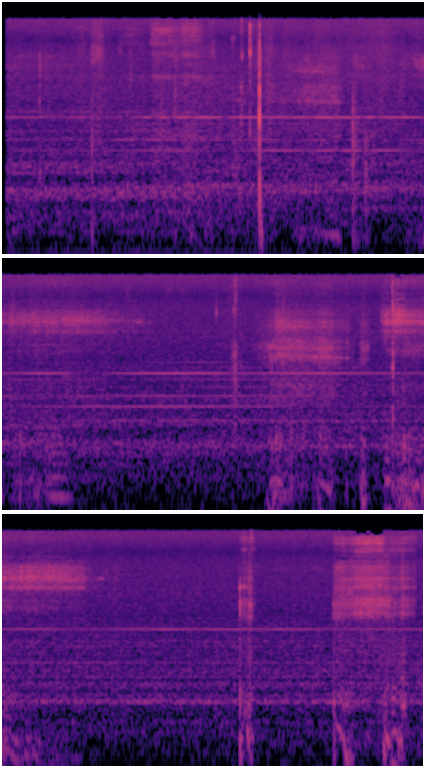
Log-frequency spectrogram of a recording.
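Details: Morena, a pet dog, snoring loudly while asleep indoors; soft, raspy, breathy snores come in slow bursts a few seconds apart against a quiet room hush, with a single sharp click near the start.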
